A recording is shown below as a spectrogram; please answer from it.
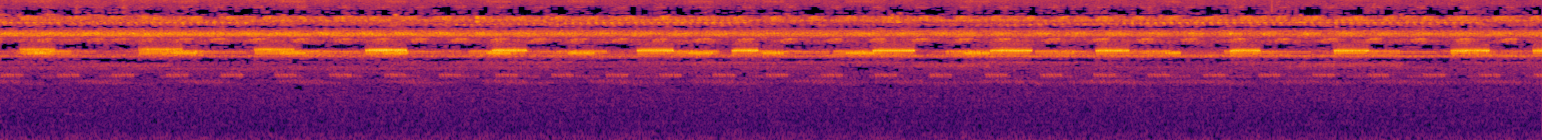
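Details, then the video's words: Park crickets at evening give an unbroken high chirping chorus, pulsed notes roughly once a second over steady ringing tones, with quiet low-frequency ambient noise. "Park Serenade: Cricket Sounds in a Peaceful Park"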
